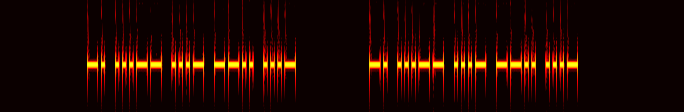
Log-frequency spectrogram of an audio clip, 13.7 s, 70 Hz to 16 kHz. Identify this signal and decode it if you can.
Morse code, heard as a keyed tone, about 17 wpm, 700 Hz. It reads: N3VZV N3VZV
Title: USA Call Signs - 5 Characters - Repeated 2x - 17wpm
